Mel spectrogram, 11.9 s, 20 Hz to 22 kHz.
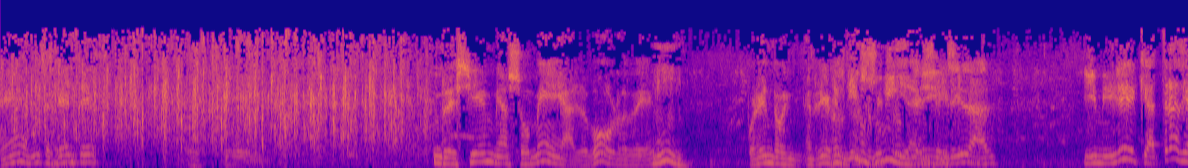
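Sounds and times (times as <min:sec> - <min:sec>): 
crowd clapping: 0:00.0 - 0:04.9
speech: 0:00.4 - 0:01.3, 0:01.9 - 0:02.8, 0:04.3 - 0:10.2, 0:10.8 - 0:11.8.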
